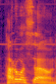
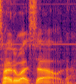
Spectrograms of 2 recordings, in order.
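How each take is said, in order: First: Said in the usual way. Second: Lower, slower put-on voice; different voice. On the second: Shown as a demonstration. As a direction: drop into a lower, slow voice. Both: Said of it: "If I do a different voice".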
